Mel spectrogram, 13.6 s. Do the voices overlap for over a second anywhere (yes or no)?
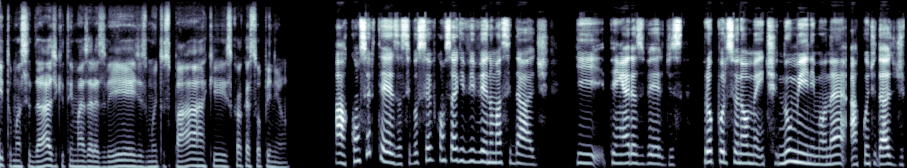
no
